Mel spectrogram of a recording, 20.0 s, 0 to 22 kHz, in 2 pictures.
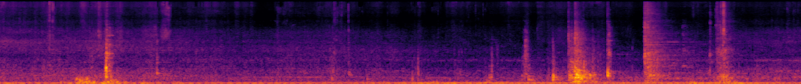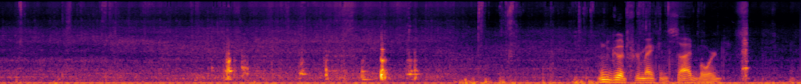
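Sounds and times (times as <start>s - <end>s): vehicle engine droning: 0.0s - 20.0s
clunks and knocks: 1.1s - 2.2s, 6.1s - 10.4s, 12.4s - 15.6s.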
